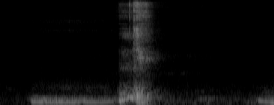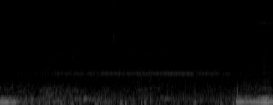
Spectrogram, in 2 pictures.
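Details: Puppy snoring after a long, tiring day: low, buzzing snores on each breath, broken once by a sharp burst like a sneeze or snort.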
